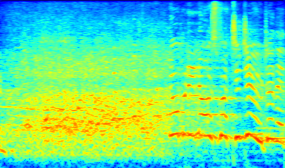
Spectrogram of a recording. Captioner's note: audience laughing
